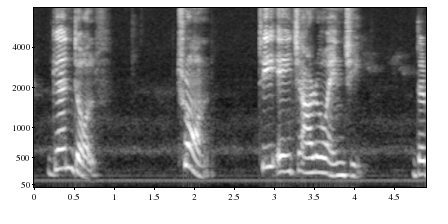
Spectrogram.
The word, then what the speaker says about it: Gandalf: gandalf this is one word which is made up of two syllables gan dolph so the pronunciation is gandolf tron t-h-r-o-n-g the pronunciation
